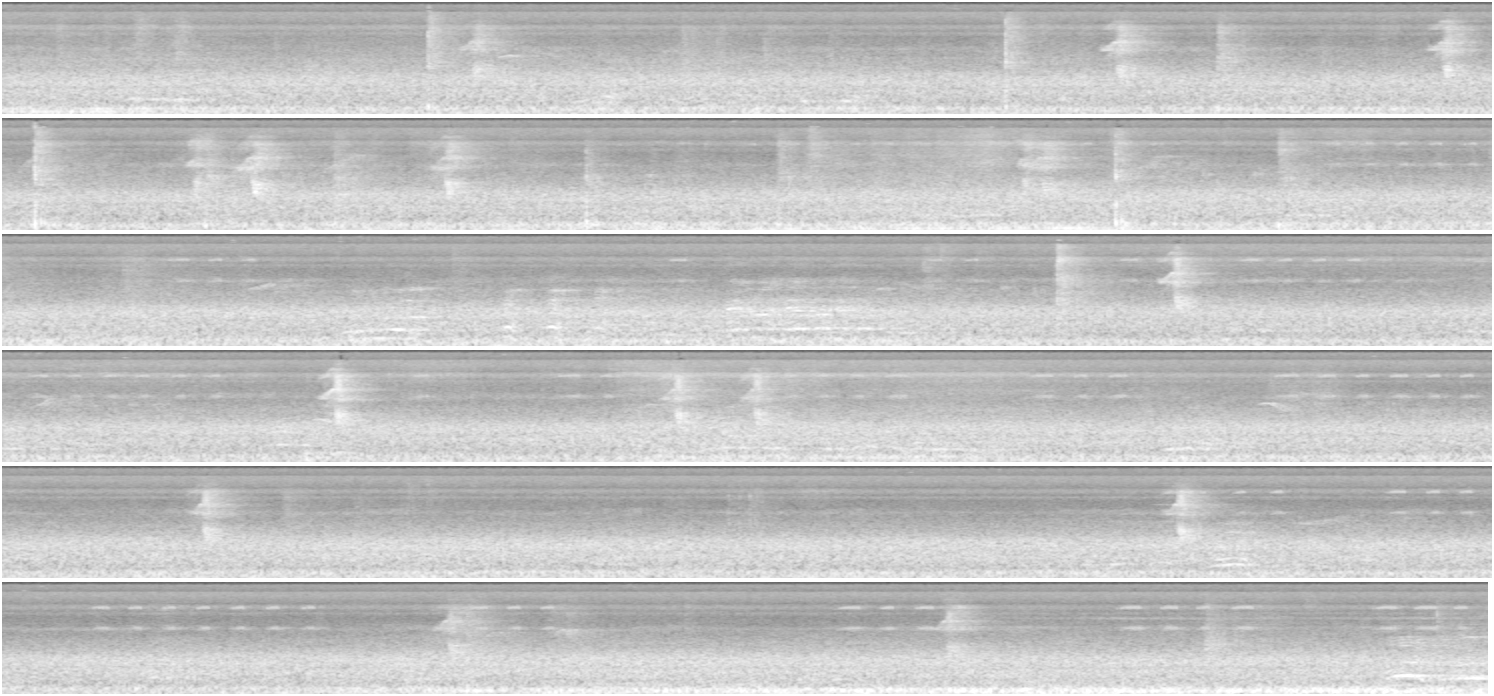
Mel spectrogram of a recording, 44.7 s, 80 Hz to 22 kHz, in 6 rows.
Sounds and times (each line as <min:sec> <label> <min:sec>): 0:04.9 People Playing Tennis 0:06.4
0:10.3 People Playing Tennis 0:14.9
0:11.9 Cricket 0:31.9
0:35.2 Cricket 0:44.6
